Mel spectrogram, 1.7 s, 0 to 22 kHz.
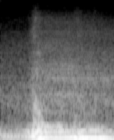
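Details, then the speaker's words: Muffler-delete exhaust on a 2001 Acura Integra (third owner) revved after warm-up. Catalytic converter and resonator are still fitted, so it is a deep, fairly quiet, mellow drone with no rasp or rattle, not loud like a typical Honda. "Got a cool resonator. Yeah, it's got a really good resonator."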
